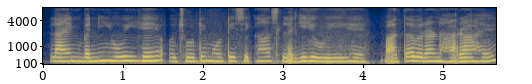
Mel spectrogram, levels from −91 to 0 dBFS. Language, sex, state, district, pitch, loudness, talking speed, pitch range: Hindi, male, Madhya Pradesh, Bhopal, 210 Hz, -14 LUFS, 135 wpm, 200-220 Hz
